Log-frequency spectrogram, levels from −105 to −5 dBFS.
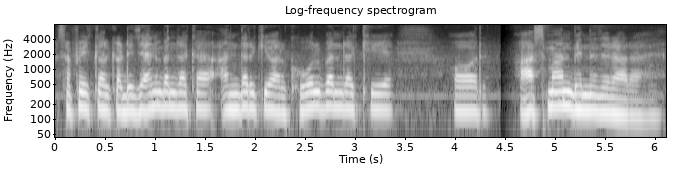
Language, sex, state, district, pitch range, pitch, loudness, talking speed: Hindi, male, Bihar, East Champaran, 145-165 Hz, 155 Hz, -18 LUFS, 215 wpm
